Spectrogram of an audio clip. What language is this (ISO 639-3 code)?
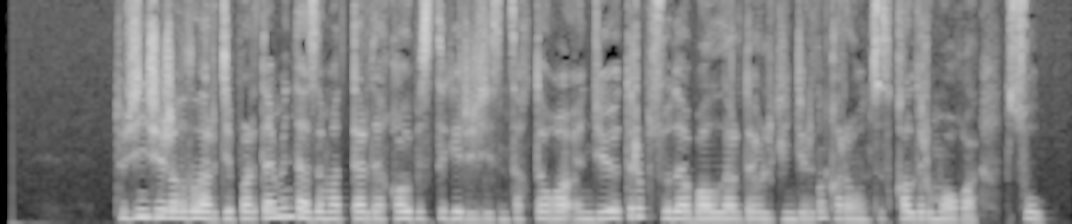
kaz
